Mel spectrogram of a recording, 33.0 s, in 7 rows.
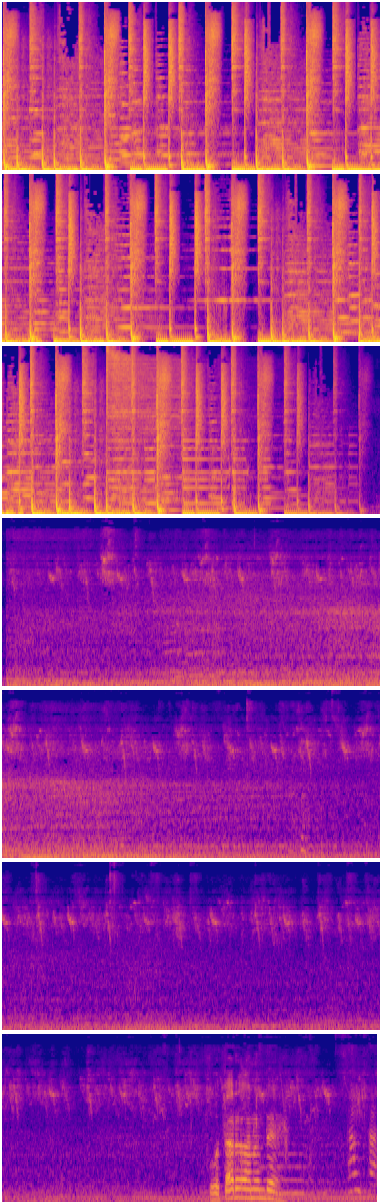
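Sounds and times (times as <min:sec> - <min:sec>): small birds chirping: 0:14.1 - 0:33.0.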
